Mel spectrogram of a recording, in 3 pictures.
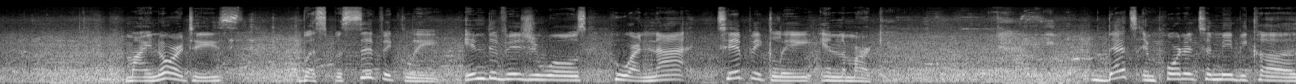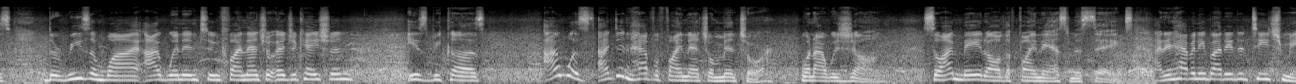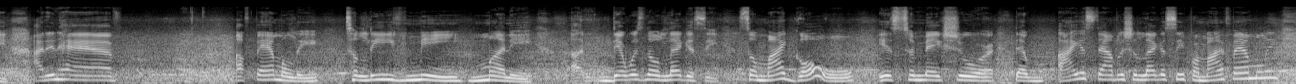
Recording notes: LIVE from the conference floors of FinCon22.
